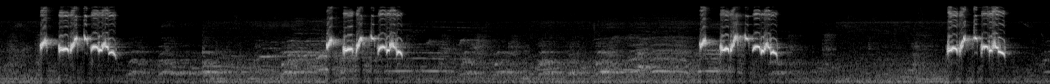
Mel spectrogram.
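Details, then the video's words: Red-whiskered bulbul morning song from 2020 in the 'double twist' voice style, used as lure song for training bulbuls: four bright, fast warbled phrases, each under a second, spaced about three seconds apart with faint chatter between. "Luyện chào mào hót sáng 2020 chào mào giọng xoắn kép"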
